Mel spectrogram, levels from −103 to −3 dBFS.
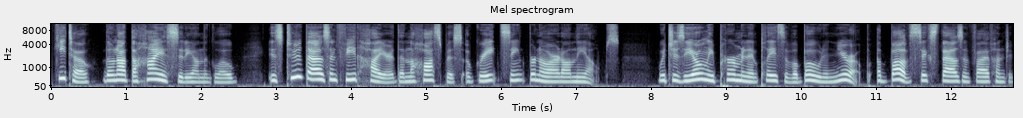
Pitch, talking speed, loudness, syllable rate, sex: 230 Hz, 185 wpm, -18 LUFS, 5.2 syllables/s, female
